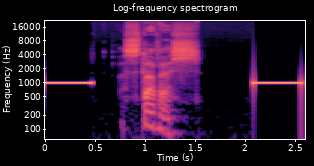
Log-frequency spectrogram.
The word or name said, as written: ystafell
